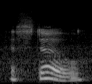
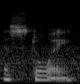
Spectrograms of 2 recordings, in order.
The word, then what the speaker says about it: estoy: So the yo form, instead of being esto, it's actually estoy. Okay, so see, here is where it's different. So instead of saying yo esto, I can't even say it like that. It's yo estoy. That's how you say I am. That's the yo form. It's not just an O ending, it's an OY ending.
